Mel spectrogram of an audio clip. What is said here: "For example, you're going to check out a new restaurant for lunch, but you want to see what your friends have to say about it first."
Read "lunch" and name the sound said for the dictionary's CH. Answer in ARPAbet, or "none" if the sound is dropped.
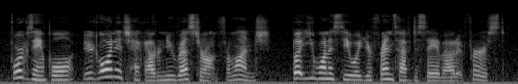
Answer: CH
